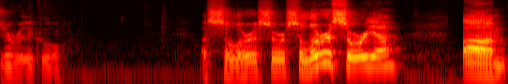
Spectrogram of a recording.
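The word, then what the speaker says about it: Coelurosauria: Solurosauria um spelled like celopicis.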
